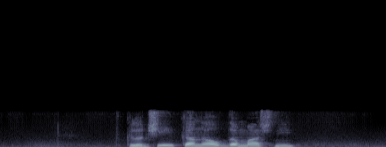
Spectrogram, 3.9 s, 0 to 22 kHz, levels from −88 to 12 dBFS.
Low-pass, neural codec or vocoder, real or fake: 5.4 kHz; codec, 16 kHz, 0.5 kbps, X-Codec, WavLM features, trained on Multilingual LibriSpeech; fake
